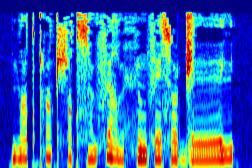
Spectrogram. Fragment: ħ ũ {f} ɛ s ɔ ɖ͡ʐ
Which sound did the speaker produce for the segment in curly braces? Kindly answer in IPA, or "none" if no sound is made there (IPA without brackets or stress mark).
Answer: f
